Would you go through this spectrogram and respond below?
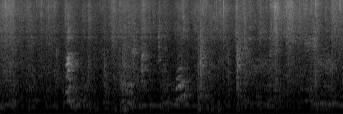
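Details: Brown and black dwarf-toy poodle puppies, nearly eight weeks old, from Sasha's second litter, playing in a tunnel indoors; a few short, squeaky yelps and whimpers amid scrabbling and rustling of play.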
